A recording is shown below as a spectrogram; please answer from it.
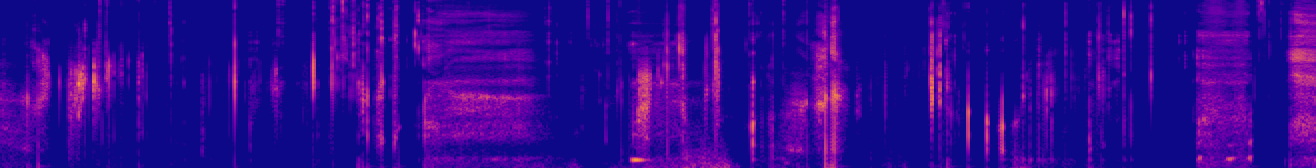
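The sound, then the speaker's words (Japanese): Slow eating and chewing, starting from the outside, comes through as soft, close mouth sounds, wet chews and small crunches in an irregular rhythm, quiet overall with brief louder bites. “はい、それではいただきます。こっちも初めは外側からゆっくり。”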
